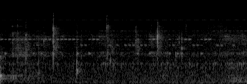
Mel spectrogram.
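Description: A few faint, small clicks and taps of the metal parts of a vintage aircraft toggle switch as they are handled and fitted together by hand.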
